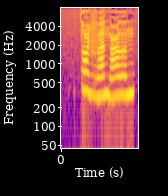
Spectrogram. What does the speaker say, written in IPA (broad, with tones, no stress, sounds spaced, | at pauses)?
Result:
tˤ i˥˧ v a˧˥˧ n ʕ ʌ˦˥ n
